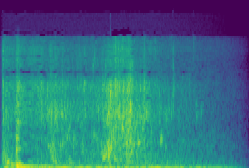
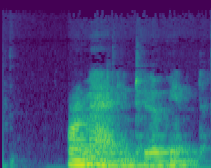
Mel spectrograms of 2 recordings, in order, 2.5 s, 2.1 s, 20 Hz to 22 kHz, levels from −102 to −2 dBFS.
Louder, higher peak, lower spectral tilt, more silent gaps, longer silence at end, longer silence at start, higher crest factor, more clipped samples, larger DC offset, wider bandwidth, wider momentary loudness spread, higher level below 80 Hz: about the same, -19 LUFS vs -20 LUFS; first, 0 dBFS vs -4 dBFS; second, -4.5 dB/octave vs -9.5 dB/octave; neither; about the same, 0.15 s vs 0.1 s; second, 0 s vs 0.7 s; about the same, 16 dB vs 16 dB; neither; neither; first, 9.2 kHz vs 4 kHz; first, 18 LU vs 10 LU; first, -18 dBFS vs -44 dBFS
